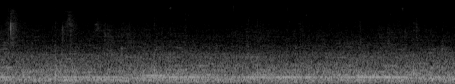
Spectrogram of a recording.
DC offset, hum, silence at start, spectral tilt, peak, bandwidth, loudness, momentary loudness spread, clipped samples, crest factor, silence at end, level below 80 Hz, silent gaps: under 0.1%; none; 0 s; -7 dB/octave; -18 dBFS; 15.5 kHz; -31 LUFS; 3 LU; under 0.1%; 14 dB; 0 s; -48 dBFS; none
